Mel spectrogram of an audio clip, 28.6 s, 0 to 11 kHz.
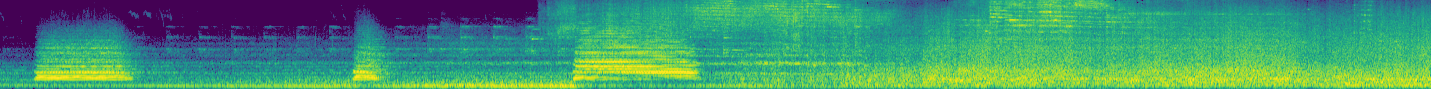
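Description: CSX freight train led by an ES44AC and an AC44CW diesel locomotive sounding its horn as it approaches: a long blast, a short one and another long one, over the building rumble of the diesel engines. About fourteen seconds in, the locomotives and autorack cars pass close by with a steady rumble of engines and wheels and the clatter of wheels over rail joints.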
